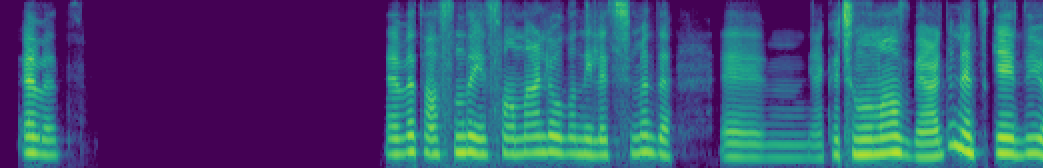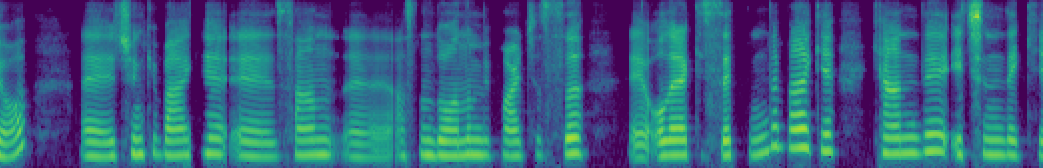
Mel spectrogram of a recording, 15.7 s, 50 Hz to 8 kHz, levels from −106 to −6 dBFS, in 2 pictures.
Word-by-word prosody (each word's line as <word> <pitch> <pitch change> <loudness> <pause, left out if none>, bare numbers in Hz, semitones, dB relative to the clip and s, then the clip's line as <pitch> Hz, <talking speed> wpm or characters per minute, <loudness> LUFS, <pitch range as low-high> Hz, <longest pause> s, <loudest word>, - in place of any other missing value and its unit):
Evet. 235 -3 +1 2.4
Evet, 240 +3 -1
aslında 245 +3 +6
insanlarla 240 +2 +6
olan 235 -1 -5
iletişime 225 +3 -2
de, 220 - -3 0.4
emm, 180 -1 -10
ya, 180 +1 -13
kaçınılmaz 225 +2 +2
bir - - -4
yerden 200 - 0
etki 250 -3 +3
ediyor. 230 -3 +1 0.4
Eee, 200 0 -4
çünkü 225 +2 -5
belki, 215 +3 -5
eee, 195 -2 -7
sen, 220 +2 -1
eee, 190 -1 -13
aslında 215 +1 -4
doğanın 215 +1 -3
bir 215 - -11
parçası, 215 +3 -1 0.3
eee, 185 0 -6
olarak 215 +1 0
hissettiğinde 220 +8 0
belki 305 -4 +1 0.3
kendi 240 +2 -2 0.2
içindeki, 220 -2 0
220 Hz, 115 wpm, -26 LUFS, 205-235 Hz, 2.4 s, aslında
